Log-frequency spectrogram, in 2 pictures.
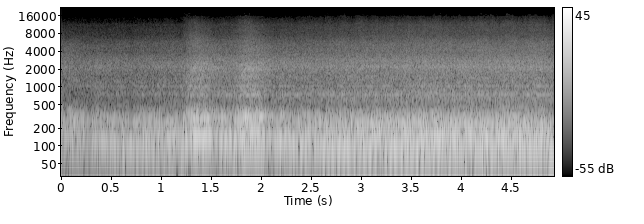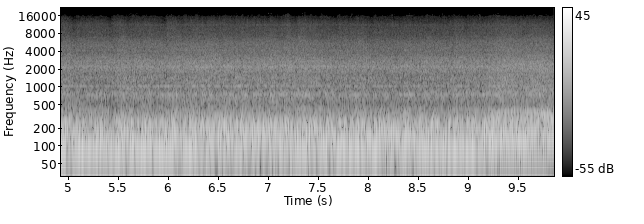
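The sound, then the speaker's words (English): Car engine revving as the throttle response is tested, a loud, sustained mid-pitched engine drone that holds steady for nearly ten seconds after a brief surge near the start. “Testing out the throttle response, I think, just making sure everything's going to be okay.”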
